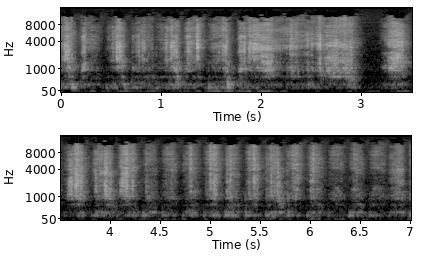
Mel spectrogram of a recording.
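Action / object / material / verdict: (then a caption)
scrape / wax-coated scratch-art paper scraped with a wooden stick / waxed paper / none. A wooden stick scratches fast strokes across a flat scratch-art paper page, removing its black wax coating. A steady run of dry, bright, raspy scrapes is heard, with a brief pause near the middle before the quick strokes resume.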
